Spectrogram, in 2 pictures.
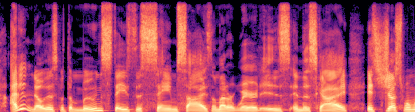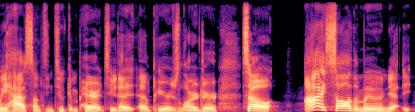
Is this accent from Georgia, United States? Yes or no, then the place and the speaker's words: no; Florida, United States; Hurricane Idalia made landfall in my home state of Florida yesterday.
